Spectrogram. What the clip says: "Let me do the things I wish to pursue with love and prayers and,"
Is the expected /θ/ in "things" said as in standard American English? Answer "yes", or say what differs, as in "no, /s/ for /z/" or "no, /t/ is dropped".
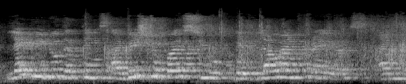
no, /t/ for /θ/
